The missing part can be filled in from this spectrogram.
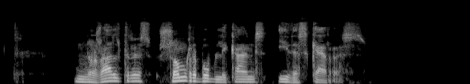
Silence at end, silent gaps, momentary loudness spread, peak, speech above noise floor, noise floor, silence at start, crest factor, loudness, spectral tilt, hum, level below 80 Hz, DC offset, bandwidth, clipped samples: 1.05 s; none; 14 LU; -4 dBFS; 64 dB; -87 dBFS; 0.15 s; 22 dB; -23 LUFS; -5.5 dB/octave; none; -54 dBFS; under 0.1%; 8.8 kHz; under 0.1%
